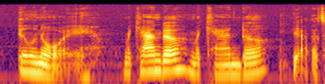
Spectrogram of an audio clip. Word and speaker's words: Makanda: Let's talk next about Makanda, Illinois. Makanda.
